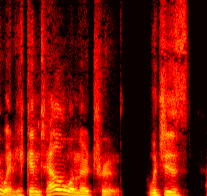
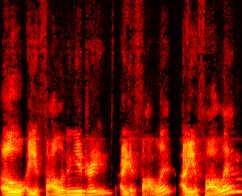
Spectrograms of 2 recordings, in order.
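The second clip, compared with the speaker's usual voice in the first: blunt, tactless, pestering prodding tone. Retelling how a character questions a boy with no bedside manner: imitating a tactless character. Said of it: "the complete lack of gentle parenting is just like".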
